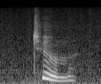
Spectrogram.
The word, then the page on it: tombe: [tɔ̃b]; France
